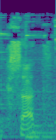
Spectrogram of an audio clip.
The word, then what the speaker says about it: CSAT: du centre subaquatique toulousain le csat prononcé xat plongeuse novice elle participe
